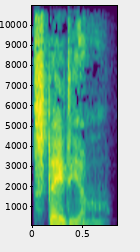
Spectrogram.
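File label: "stadium", British English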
